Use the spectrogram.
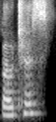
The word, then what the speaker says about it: Boches: um and um the last name is pronounced bochus but oh just i'm so sorry that's fine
